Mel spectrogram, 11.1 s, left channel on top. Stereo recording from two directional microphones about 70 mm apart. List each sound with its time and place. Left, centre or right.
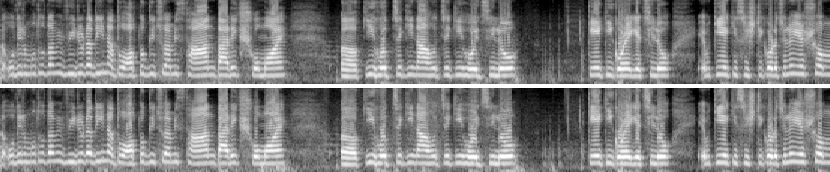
0.0 s speech: right
6.1 s speech: right
7.8 s speech: right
